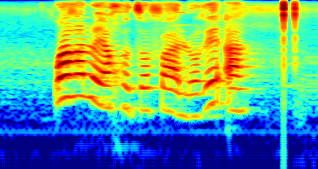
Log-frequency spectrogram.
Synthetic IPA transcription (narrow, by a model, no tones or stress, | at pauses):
kʼwaɣalɔjak͡xʰɔt͡sʼɔfalɔɣɛʔa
